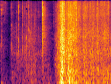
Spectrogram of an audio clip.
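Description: Paper slips rustling as they are drawn and mixed in a container, with a few short, dry crinkling bursts followed by a longer continuous rustle.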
